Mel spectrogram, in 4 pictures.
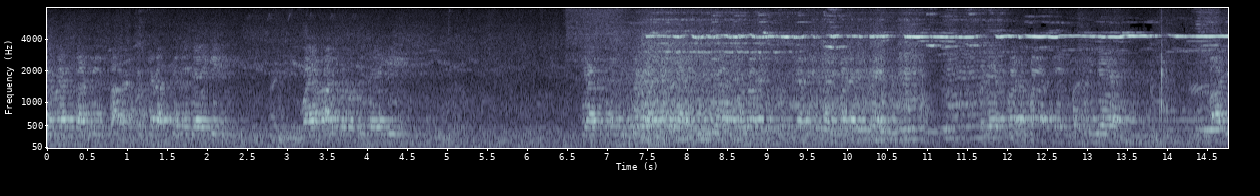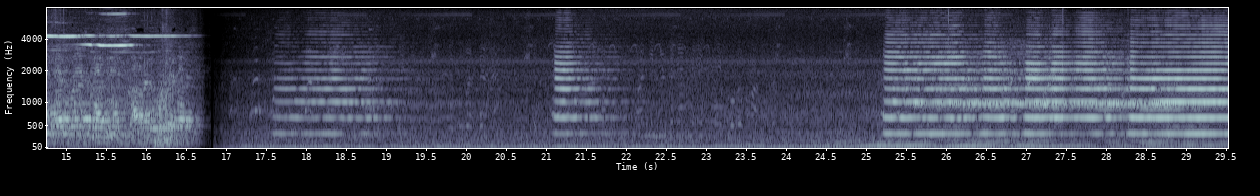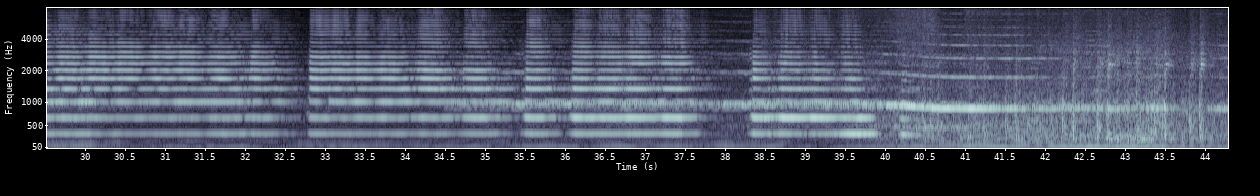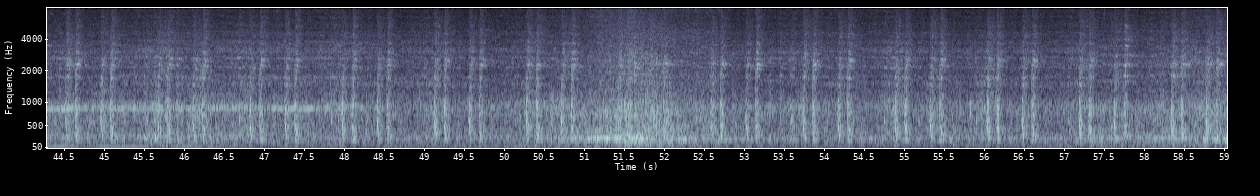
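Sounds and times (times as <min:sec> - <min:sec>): locomotive horn blast: 0:17.6 - 0:19.4, 0:21.1 - 0:22.1, 0:25.2 - 0:43.4.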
